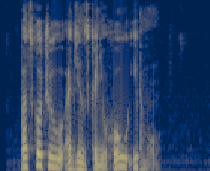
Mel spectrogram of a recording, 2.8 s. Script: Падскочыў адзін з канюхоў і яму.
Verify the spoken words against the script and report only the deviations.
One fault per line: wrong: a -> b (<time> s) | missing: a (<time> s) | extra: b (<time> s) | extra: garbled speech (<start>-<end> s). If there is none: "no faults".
no faults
